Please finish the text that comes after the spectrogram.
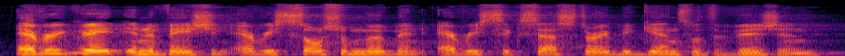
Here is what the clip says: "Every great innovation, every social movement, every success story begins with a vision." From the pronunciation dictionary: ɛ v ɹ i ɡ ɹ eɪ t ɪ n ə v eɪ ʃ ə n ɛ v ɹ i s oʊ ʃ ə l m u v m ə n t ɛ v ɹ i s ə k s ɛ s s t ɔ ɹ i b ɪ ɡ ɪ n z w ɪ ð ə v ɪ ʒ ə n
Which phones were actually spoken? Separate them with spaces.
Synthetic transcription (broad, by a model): ɛ v ɹ i ɡ ɹ eɪ t ɪ n ə v eɪ ʃ ə n ɛ v ɹ i s oʊ ʃ l m u v m ə n t ɛ v ɹ i s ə k s ɛ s s t ɔ ɹ i b ɪ ɡ ɪ n z w ɪ ð ə v ɪ ʒ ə n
